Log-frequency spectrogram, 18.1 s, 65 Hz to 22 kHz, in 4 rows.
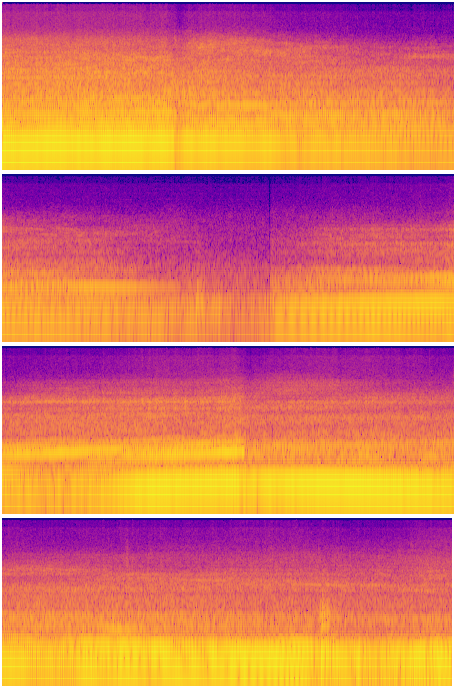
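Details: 2JZ-GE NA-T swapped MK3 Toyota Supra, recorded from outside while pulling: the engine pulls hard, then stumbles and breaks up under boost. It is still running rich and the owner suspects the injectors; overly wide spark plug gaps were later found to be the cause.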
